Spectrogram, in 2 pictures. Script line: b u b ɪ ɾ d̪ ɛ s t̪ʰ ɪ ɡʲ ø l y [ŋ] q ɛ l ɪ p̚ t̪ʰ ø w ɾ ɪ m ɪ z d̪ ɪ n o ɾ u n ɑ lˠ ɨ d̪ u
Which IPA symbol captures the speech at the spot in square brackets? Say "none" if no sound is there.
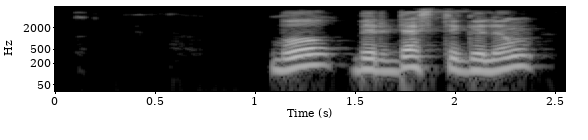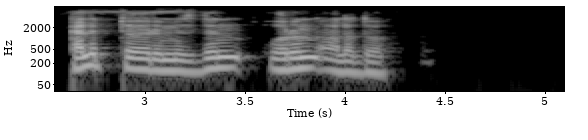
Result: ŋ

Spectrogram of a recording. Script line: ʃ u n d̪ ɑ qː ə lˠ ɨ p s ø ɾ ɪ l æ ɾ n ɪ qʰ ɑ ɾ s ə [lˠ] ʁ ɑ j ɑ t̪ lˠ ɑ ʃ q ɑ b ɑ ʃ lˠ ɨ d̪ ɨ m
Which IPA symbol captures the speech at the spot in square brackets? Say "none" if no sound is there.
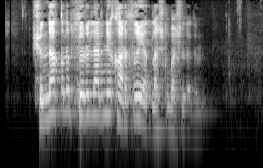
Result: none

